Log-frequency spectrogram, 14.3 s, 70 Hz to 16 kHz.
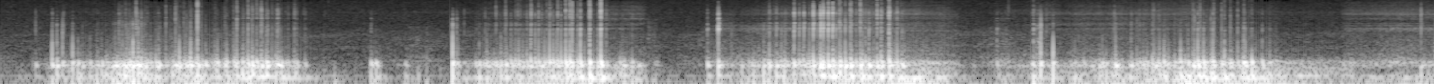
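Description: Long acrylic nails scratch the top and sides of a black microphone's hollow metal mesh grille, making a dense, rumbling scrape concentrated in the low range with a hum-like tone around 240 Hz. Scratching comes in uneven bursts with short pauses between them, each burst full of quick clicks and bright ticks.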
